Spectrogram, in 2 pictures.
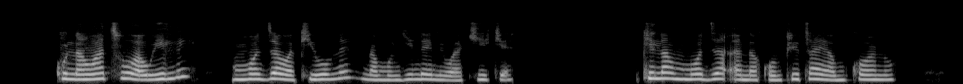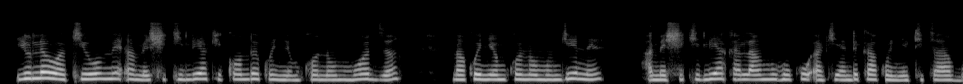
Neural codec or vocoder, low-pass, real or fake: codec, 16 kHz in and 24 kHz out, 1.1 kbps, FireRedTTS-2 codec; 7.2 kHz; fake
